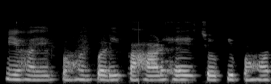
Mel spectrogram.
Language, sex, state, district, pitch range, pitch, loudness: Hindi, female, Chhattisgarh, Balrampur, 205-220 Hz, 210 Hz, -24 LUFS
